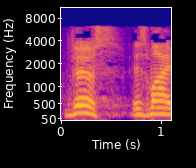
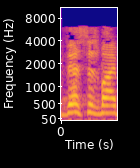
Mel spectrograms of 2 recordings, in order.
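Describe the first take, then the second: First: It is said in a put-on deep voice. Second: It is said in a normal speaking voice. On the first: "Maybe God's got a deeper voice" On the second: "Maybe I shouldn't try to do that"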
